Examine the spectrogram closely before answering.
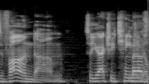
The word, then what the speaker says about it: Van Damme: but the way that you say it the pronunciation would be the same in the case of Jean-Claude Van Damme it's not Gundam it's Van Damme so you're actually changing the letter I just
